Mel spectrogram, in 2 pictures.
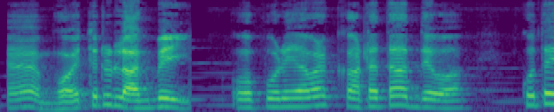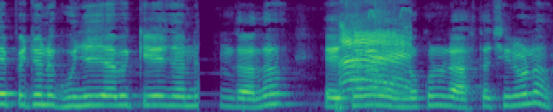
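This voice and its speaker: A man's voice: sits high, steady tone, brisk, bright, forceful tone, soft background music. A man voicing a hapless, timid young male prisoner in a comic cartoon, pleading and whiny. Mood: nervous pleading.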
